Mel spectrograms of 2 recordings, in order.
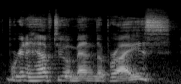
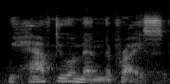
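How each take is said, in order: First: It sounds hesitant and unsure. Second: It sounds firm and confident.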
